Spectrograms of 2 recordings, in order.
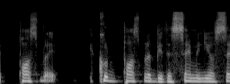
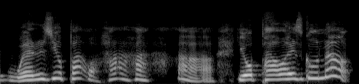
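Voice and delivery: high, taunting cackle of a spirit; mocking demonic voice; 6 semitones higher than usual. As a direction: jeer at the preacher's lost power. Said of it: "this woman began to speak words and she said".

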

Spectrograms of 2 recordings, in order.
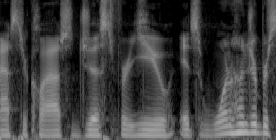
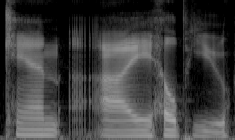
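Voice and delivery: "In what can I help you?" drawn out word by word; slow word-for-word; 3 semitones lower, much slower than usual. Shown as a demonstration. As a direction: spell out the literal translation slowly. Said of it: "Literally word for word".

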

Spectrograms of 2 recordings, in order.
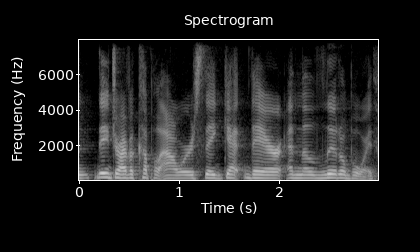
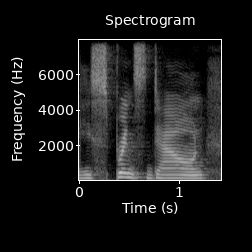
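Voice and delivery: ordinary delivery

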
